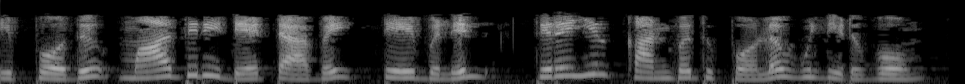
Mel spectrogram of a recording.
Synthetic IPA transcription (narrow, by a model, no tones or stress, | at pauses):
ɪpːoːðɯmaːðɪɾiɖeːʈːaːʋɐɪʈeːbɐlɪlt̪ɪɾɐjɪlkaːɳbɐðɯpoːlɐʊɭːɪɽɯʋoːm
